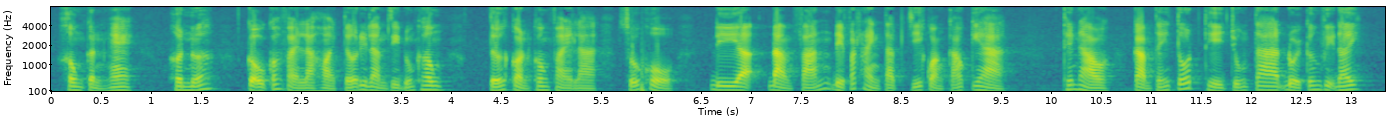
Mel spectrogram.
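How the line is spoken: Loud laugh, angry speech. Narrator (Vietnamese): Cô cười lớn lên, tức giận nói

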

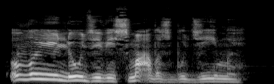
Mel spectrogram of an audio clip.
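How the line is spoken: Booming bass voice. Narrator (Russian): сказал Лоэл тем же грохочущим басом

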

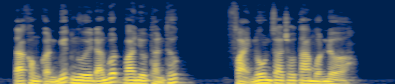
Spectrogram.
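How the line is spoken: Cold. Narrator (Vietnamese): Vô Lâm lạnh lùng mà nói

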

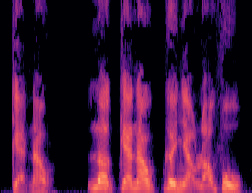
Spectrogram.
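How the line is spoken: Barked question. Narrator (Vietnamese): Lão quát hỏi

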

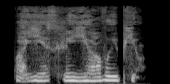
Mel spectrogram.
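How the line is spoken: Whispered. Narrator (Russian): прошептала зараза

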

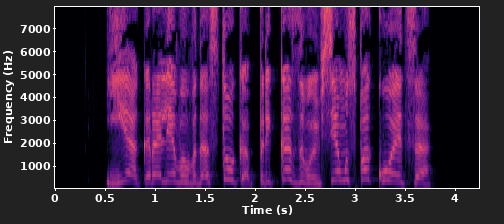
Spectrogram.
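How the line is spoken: Yelling. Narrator (Russian): заорала Пегги

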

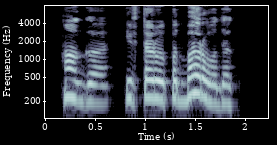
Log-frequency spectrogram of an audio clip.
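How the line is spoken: Wry snort. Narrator (Russian): хмыкнула Ева

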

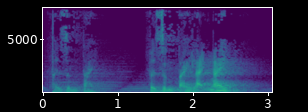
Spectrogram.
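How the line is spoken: Growling. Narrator (Vietnamese): Bà Regina gầm gừ nói

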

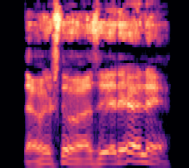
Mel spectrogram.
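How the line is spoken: Growling. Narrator (Russian): зарычал он

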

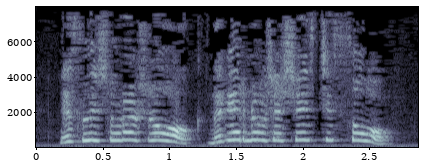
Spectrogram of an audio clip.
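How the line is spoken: Shouting. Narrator (Russian): на ходу закричали

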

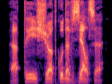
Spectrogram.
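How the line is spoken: Vicious snarl. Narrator (Russian): злобно оскалился я

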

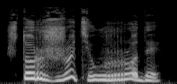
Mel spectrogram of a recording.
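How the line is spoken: Angry growl. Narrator (Russian): злобно зарычал Семен, изо всех сил стараясь не соскользнуть в бок

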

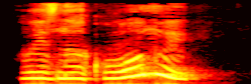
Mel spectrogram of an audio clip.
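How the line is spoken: Booming drawl. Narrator (Russian): Прогремел, растягивая слова

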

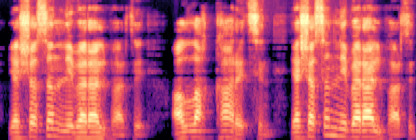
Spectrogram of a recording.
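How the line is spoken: Shouting. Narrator (Turkish): diye bağırıyordu

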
